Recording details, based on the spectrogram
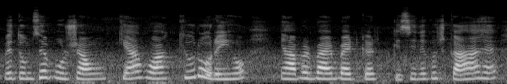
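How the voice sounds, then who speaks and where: A woman's voice: sits high, little pitch movement, a little hiss or hum, close to an everyday voice. A woman voicing a proud, brusque young husband who gives curt commands.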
